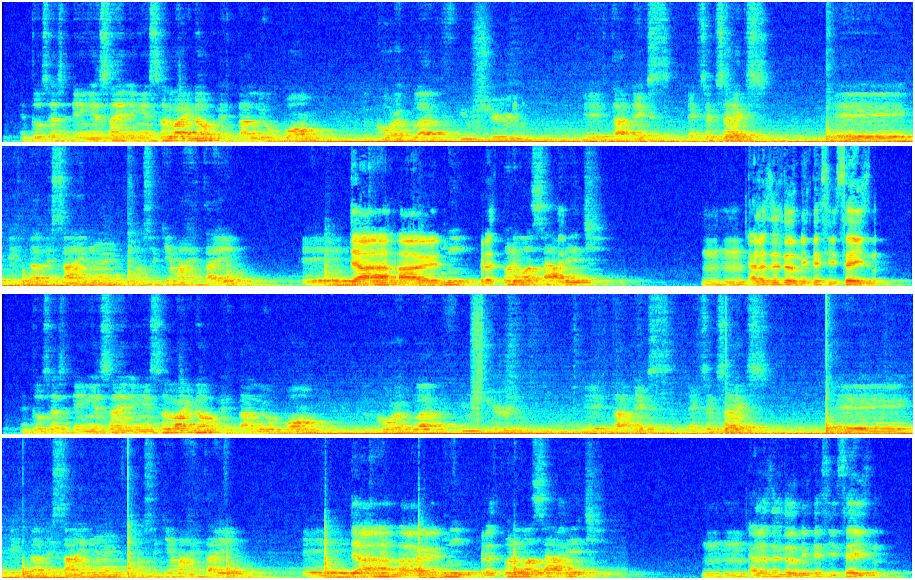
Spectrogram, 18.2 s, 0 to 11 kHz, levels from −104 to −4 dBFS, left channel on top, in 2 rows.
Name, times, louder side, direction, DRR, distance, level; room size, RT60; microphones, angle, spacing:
voice 1, 0.2-3.1 3.6-5.2 5.8-7.6 8.3-11.5 12.1-13.1 13.5-13.8 14.1-15.1 17.0-17.1, equal, 70° left, -3 dB, 2.1 m, -28 dB
sound 1, 2.3-11.6, equal, 10° left, 1.0 m, -26 dB
sound 2, 4.7-15.4, right 2 dB, 70° right, 0.7 m, -37 dB
voice 2, 12.5-13.5 13.9-14.1 14.7-14.8 16.1-17.9, left 5 dB, 40° left, 10 dB, 0.4 m, -25 dB
5.9 x 3.3 x 5.5 m, 0.93 s
head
